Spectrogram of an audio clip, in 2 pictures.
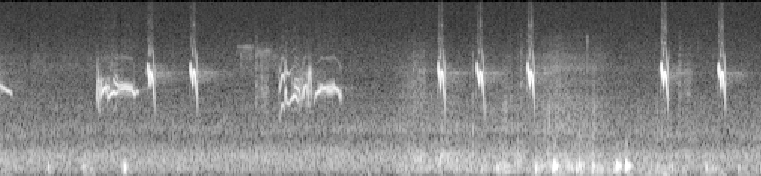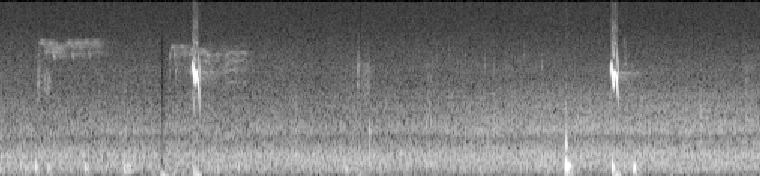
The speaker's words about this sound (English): There's a male purple finch right next to the female crossbill. Who's calling? Song of the purple finch.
